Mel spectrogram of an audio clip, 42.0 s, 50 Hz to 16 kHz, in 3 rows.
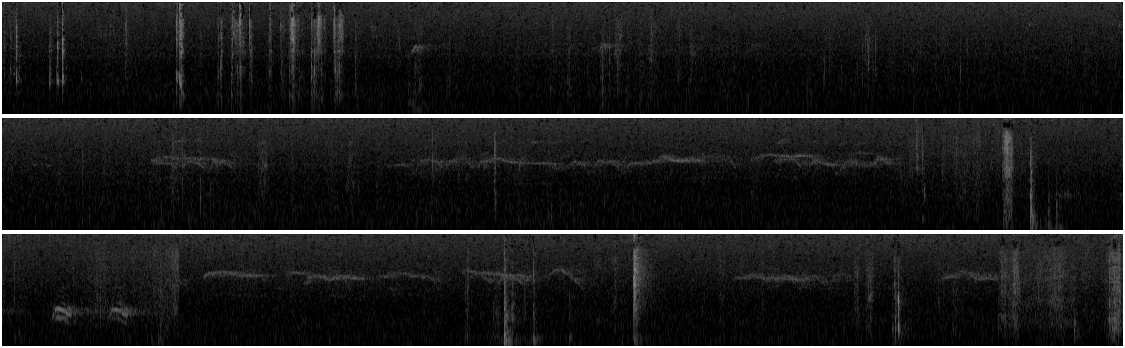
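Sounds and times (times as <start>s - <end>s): small bird warbling: 28.0s - 29.8s.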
